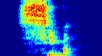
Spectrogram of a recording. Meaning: plural of ciment
- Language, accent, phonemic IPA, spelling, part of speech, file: French, Canada, /si.mɑ̃/, ciments, noun, LL-Q150 (fra)-ciments.wav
